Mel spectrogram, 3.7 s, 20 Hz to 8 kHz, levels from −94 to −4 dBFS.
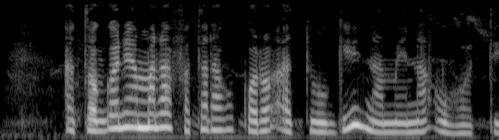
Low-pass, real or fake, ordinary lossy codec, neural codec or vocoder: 7.2 kHz; real; Opus, 64 kbps; none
